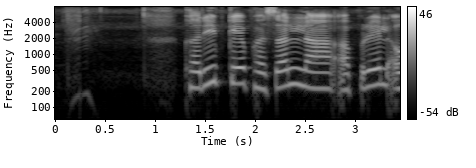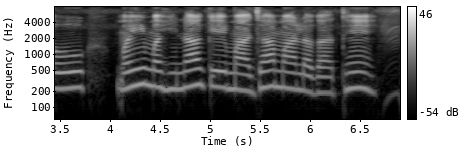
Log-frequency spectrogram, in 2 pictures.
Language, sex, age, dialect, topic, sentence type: Chhattisgarhi, female, 25-30, Eastern, agriculture, statement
